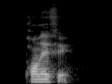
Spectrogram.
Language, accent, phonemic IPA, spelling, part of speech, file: French, France, /pʁɑ̃.dʁ‿e.fɛ/, prendre effet, verb, LL-Q150 (fra)-prendre effet.wav
- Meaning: to come into force, to come into effect, to take effect, to inure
